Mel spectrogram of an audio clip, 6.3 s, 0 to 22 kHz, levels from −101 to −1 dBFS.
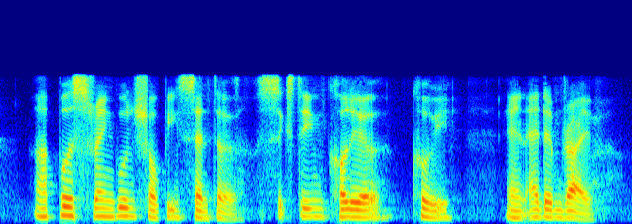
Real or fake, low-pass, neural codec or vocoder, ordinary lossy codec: fake; 5.4 kHz; codec, 16 kHz, 0.8 kbps, ZipCodec; none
